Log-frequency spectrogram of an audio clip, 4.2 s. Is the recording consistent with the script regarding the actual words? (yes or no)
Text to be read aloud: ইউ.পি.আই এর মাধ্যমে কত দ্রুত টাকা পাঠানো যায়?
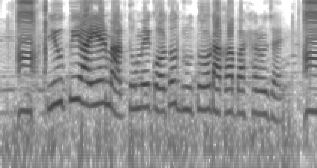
yes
